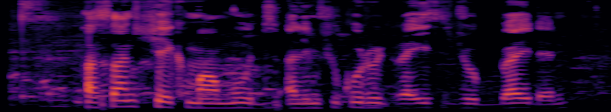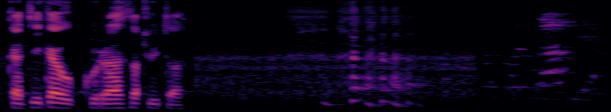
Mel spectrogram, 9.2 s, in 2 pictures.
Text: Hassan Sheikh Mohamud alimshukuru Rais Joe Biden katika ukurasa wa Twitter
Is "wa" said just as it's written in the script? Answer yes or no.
no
